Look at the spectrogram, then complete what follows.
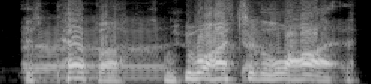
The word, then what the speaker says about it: Peppa: can't pronounce peppa pig good articulation pepper um no it's peppa we watch it a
